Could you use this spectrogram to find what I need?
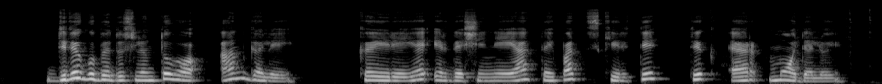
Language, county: Lithuanian, Tauragė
